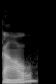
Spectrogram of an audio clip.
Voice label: "gao2", chinois; Cours de Chinois

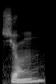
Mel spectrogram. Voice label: "xiong2", chinois; Cours-de-Chinois

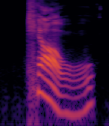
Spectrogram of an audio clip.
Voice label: "tiao4wu3", chinois; Cours de Chinois

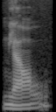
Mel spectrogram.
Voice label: "miao2", chinois; Cours-de-Chinois

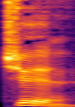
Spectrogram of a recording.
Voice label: "jue4", chinois; Cours-de-Chinois

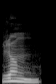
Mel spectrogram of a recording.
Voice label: "reng4", chinois; Cours-de-Chinois

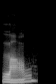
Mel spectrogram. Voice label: "lao2", chinois; Cours-de-Chinois

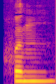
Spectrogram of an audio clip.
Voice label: "hun1", chinois; Cours-de-Chinois

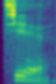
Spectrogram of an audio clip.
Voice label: "qie4", chinois; Cours-de-Chinois

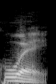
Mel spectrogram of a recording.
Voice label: "gui4", chinois

